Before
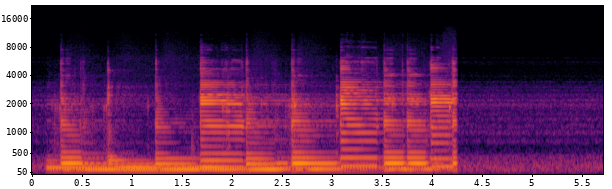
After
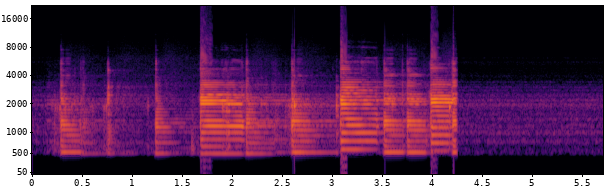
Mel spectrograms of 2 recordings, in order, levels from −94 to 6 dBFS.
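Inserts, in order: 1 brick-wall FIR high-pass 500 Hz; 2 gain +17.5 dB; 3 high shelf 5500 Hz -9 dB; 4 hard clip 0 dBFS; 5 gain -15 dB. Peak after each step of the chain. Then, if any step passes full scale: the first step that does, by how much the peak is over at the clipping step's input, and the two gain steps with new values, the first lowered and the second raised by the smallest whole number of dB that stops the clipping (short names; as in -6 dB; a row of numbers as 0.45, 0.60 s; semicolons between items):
-10.0, +7.5, +6.5, 0.0, -15.0 dBFS; step 2, 6.5 dB; step 2 +10.5 dB, step 5 -8 dB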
